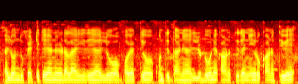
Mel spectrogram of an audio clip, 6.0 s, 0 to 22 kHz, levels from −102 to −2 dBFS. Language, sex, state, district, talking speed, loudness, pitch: Kannada, male, Karnataka, Koppal, 120 wpm, -16 LUFS, 105 Hz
